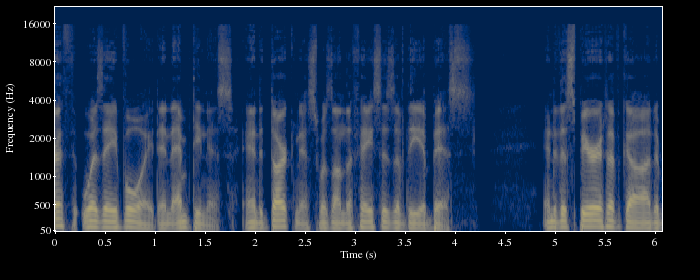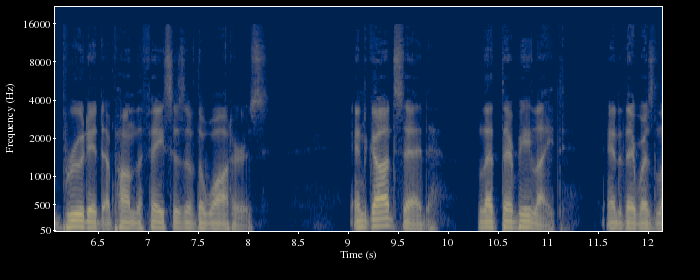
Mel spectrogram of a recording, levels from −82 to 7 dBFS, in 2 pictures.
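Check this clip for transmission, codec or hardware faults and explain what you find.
Yes, there are faults, all from network packet loss on the call, in three flavours.

Right near the start, from 0.65 to 0.69 s, there's a short concealed packet loss. About 20 ms of audio never arrived in time, so the decoder papered over it by extending the sound just before, carrying on its pitch or shaped noise, then crossfading back. You hear it as a tiny smear or wobble, and a quick consonant in there can just disappear.

Twice, at 3.97 to 3.99 s and again at 7.21 to 7.23 s, a single lost packet was rebuilt from error correction. Each time, the next packet carried a low-bitrate backup copy of the missing 20 ms, Opus-style in-band FEC, so there's no gap. Those frames come out a bit rougher and noisier.

Last, from 10.77 to 10.84 s, there's a burst of packet loss. Roughly 40 ms of real audio is gone, covered by concealment that holds the last sound and fades it down, so you get a held buzz or a dying hiss. 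The final 20 ms of that stretch, 10.82 to 10.84 s, was recovered from an FEC copy, so it comes back rough before the clean audio resumes a bit further along.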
